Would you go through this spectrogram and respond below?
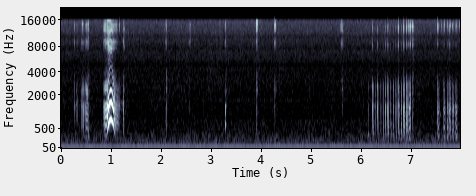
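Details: Eight-day-old female Scottish Terrier puppy lets out one brief arched squeal near the start, followed by soft clicks, shuffling and rustling over a constant low hum.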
